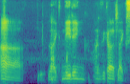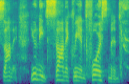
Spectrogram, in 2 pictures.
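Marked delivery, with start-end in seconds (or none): 2.5-5.0 mock, high-pitched, flipping-out, losing-it rant. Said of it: "flipping out on them".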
